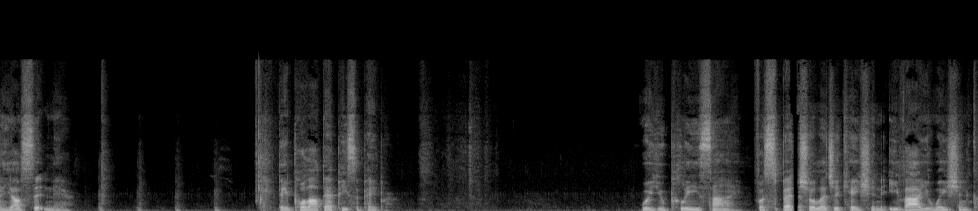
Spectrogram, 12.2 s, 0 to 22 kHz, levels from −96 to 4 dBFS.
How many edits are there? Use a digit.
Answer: 1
